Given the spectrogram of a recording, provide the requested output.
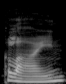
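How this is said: The vowel is an ai diphthong. This is the Standard German form. "depois em alemão padrão"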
